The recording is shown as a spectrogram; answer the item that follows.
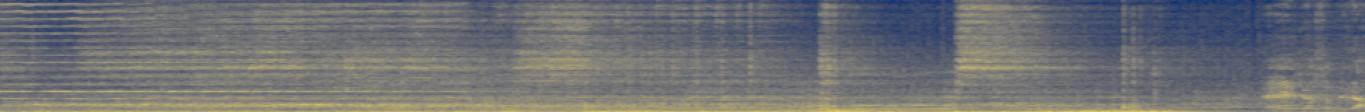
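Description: Harmonica playing a melody with a military rock band of drum kit, electric guitar, bass and keyboard, the music ending about nine seconds in; a voice is heard near the end.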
